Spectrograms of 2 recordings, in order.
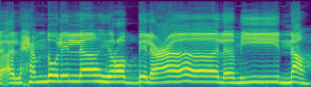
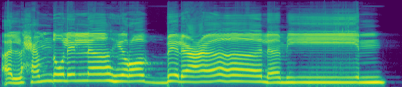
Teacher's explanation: نون کے اوپر جو زبر ہے, اس کو ہم نے ہٹا کر کیا کیا, علامت جزم لگا دیا, اس کو ساکن کر دیا. تو یہ جو ساکن اس کو کر رہے ہیں ہم, اسی کو سکون عارضی کہیں گے.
